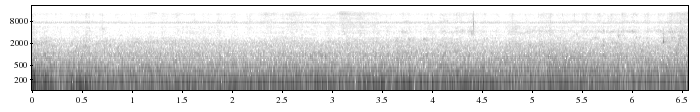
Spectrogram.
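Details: Low engine-like rumble with wind outdoors, a few faint high ticks, and no animal calls.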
